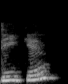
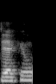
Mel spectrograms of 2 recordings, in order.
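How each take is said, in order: First: The first vowel is a long E sound. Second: The first vowel is a short E sound. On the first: The speaker calls it wrong. "I used to pronounce it deacon" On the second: The speaker calls it right. "decan was short for decade"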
